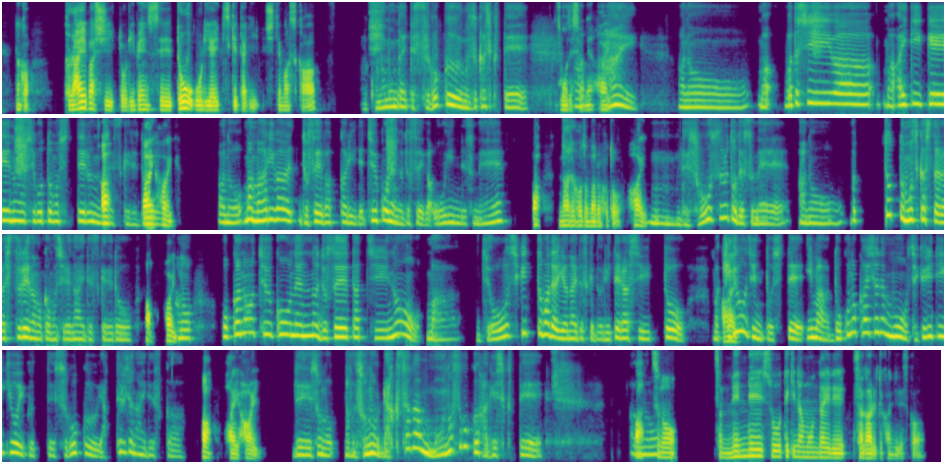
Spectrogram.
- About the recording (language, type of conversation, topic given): Japanese, podcast, プライバシーと利便性は、どのように折り合いをつければよいですか？
- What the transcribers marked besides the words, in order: none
